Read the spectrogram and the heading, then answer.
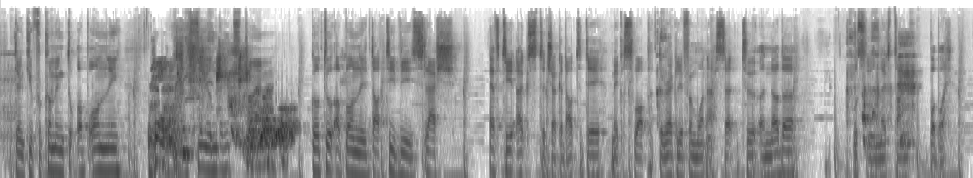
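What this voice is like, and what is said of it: Put-on foreign accent. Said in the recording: “Do any accent. Australian, New Zealand. ... That's quite good. I like that. That's quite good.”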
